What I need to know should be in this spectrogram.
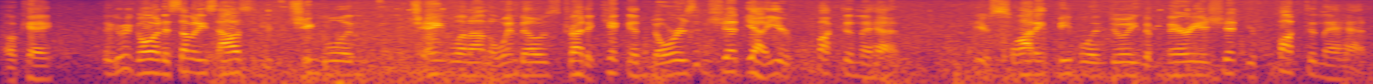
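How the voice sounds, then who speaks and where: A man's voice: a little high, a little fast, background noise. A man commentating on online drama while gaming, profane and mocking. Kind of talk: casual commentary.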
